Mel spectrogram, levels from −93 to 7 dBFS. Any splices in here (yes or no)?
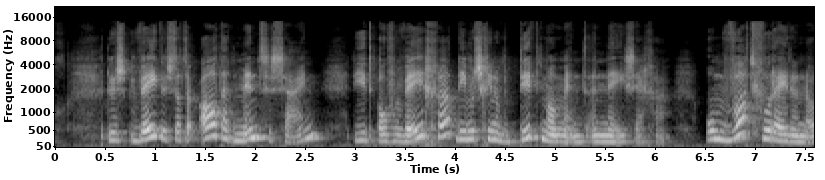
no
